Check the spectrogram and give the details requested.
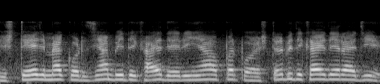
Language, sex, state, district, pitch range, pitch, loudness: Hindi, male, Bihar, Begusarai, 205-230 Hz, 220 Hz, -16 LUFS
